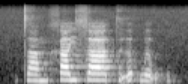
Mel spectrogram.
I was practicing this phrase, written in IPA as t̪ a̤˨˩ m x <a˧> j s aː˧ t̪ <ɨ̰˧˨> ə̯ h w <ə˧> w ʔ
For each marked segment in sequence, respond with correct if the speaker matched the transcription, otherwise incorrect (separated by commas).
correct, incorrect, incorrect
